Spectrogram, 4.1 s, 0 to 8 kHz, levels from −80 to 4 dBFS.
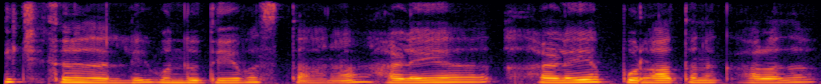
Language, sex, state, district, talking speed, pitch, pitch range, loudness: Kannada, female, Karnataka, Bellary, 115 wpm, 200 Hz, 195-220 Hz, -18 LUFS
